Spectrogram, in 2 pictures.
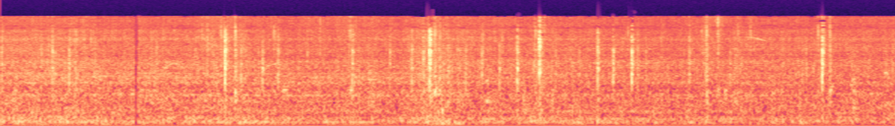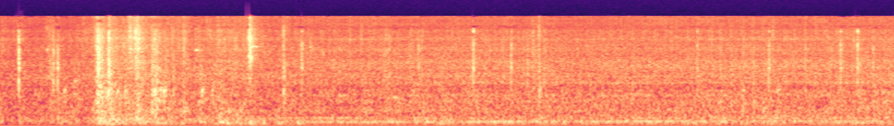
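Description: Steady low rumble of a moving vehicle with road noise and a brief louder thump near the middle; no animal voices.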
